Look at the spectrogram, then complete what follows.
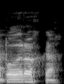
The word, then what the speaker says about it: Podoroska: Is that how you pronounce it? Right. Yeah, Nadia Podoroska.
